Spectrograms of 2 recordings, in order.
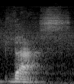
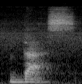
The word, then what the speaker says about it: does: he She o it va a ser das dases Sí este se escribe does Sí pero se pronuncia das Entonces estos estas dos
